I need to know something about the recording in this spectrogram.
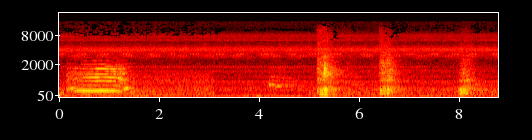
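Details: A domestic cow opens with a strong, low, harmonic moo lasting over a second. After a quiet pause, three sharp breathy snorts or grunts follow at roughly one-second intervals.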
